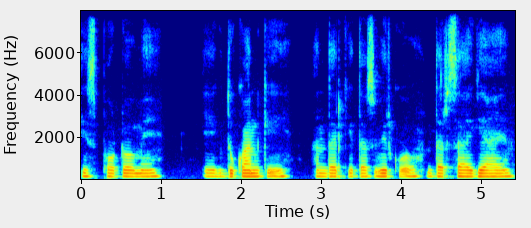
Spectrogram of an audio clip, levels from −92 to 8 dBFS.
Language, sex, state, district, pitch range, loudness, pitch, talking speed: Hindi, male, Jharkhand, Ranchi, 145-150 Hz, -19 LUFS, 150 Hz, 145 wpm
